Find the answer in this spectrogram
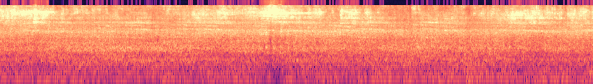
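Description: Loud, steady rolling noise of a long string of autorack freight cars passing close by, steel wheels running on the rails, with a brief high-pitched squeal about four seconds in.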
